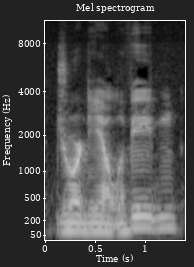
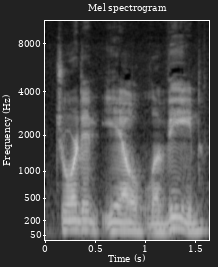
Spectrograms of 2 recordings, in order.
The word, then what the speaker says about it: Jordan Yale Levine: margulis jd liv shitz jordanielle levine jordan yale levine let me say that correctly jordan beckerman and ra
